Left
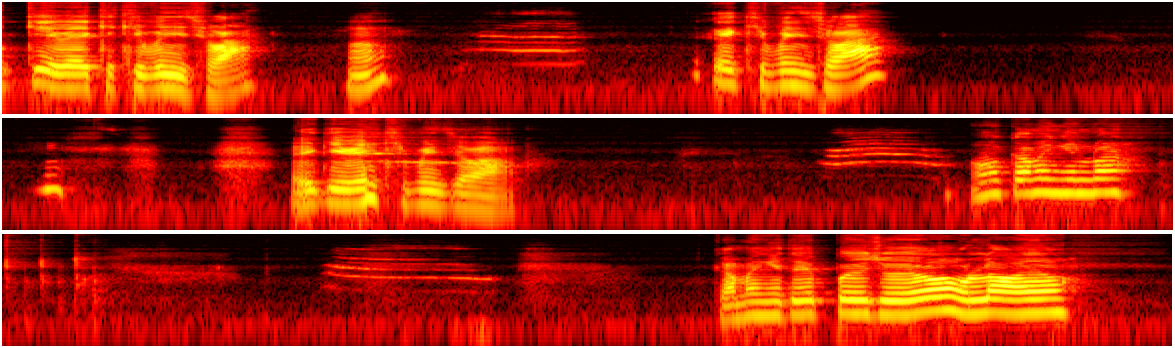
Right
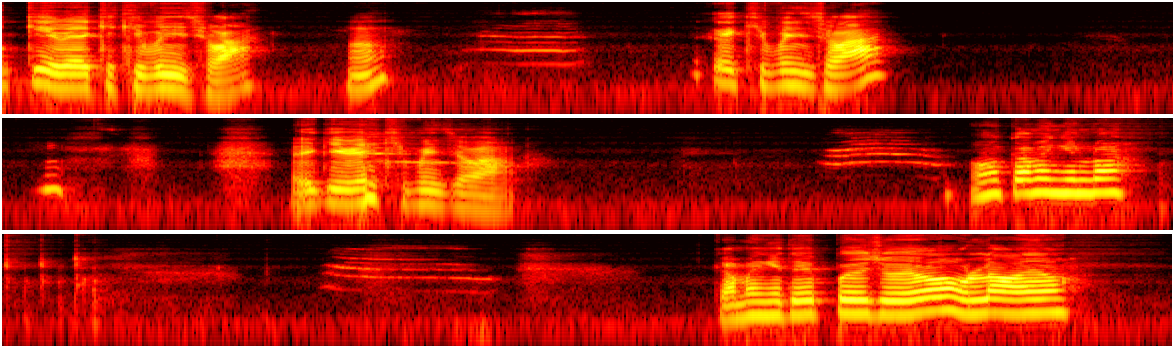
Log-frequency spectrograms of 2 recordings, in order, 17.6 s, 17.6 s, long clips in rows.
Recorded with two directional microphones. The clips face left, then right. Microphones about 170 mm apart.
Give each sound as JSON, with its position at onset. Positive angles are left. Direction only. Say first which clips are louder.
{"t": 0.1, "sound": "speech", "louder": "right 1 dB", "side_deg": -5}
{"t": 3.4, "sound": "speech", "louder": "left 1 dB", "side_deg": 5}
{"t": 6.1, "sound": "gasp", "louder": "left 1 dB", "side_deg": 10}
{"t": 10.7, "sound": "typing", "louder": "right 4 dB", "side_deg": -25}
{"t": 12.4, "sound": "a sound", "louder": "right 1 dB", "side_deg": -10}
{"t": 14.3, "sound": "a sound", "louder": "right 1 dB", "side_deg": 5}
{"t": 15.3, "sound": "speech", "louder": "right 3 dB", "side_deg": -20}
{"t": 16.0, "sound": "speech", "louder": "left 1 dB", "side_deg": 0}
